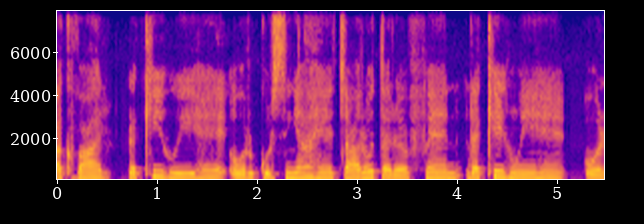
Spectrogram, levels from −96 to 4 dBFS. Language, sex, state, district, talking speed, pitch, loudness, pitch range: Hindi, female, Goa, North and South Goa, 165 wpm, 200 Hz, -15 LUFS, 195-210 Hz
